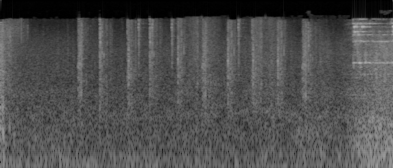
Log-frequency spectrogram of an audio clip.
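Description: Armoured footsteps crunch quickly through snow and brittle plants.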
